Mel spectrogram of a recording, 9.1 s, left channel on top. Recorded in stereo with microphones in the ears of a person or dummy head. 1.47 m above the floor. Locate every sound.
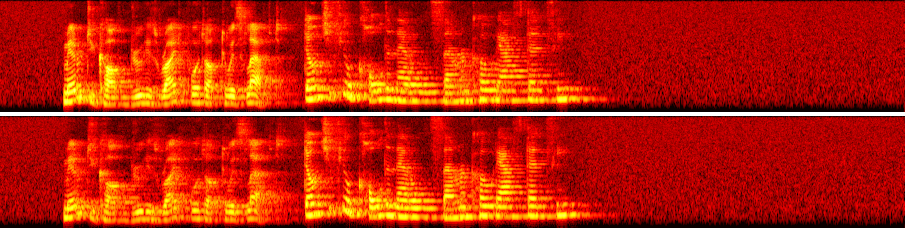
0.6 s a man speaking: 40° left (ahead or behind), 1.0 m
3.0 s a woman speaking: 25° right (ahead or behind), 1.6 m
